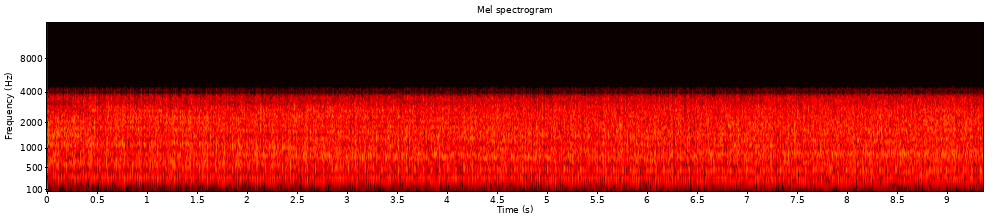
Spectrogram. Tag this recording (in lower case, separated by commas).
vehicle, truck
